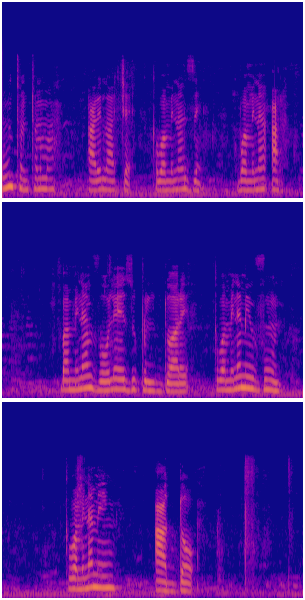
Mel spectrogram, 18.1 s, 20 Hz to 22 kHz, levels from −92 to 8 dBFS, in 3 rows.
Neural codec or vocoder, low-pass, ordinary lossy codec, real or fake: none; 7.2 kHz; AAC, 48 kbps; real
